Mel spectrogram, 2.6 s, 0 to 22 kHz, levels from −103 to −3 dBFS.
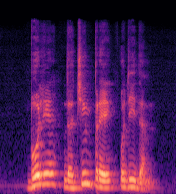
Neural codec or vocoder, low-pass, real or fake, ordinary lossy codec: autoencoder, 48 kHz, 128 numbers a frame, DAC-VAE, trained on Japanese speech; 14.4 kHz; fake; none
